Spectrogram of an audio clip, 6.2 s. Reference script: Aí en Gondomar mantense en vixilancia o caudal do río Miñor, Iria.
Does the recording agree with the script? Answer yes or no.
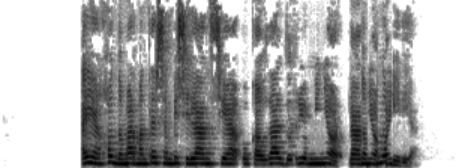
no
